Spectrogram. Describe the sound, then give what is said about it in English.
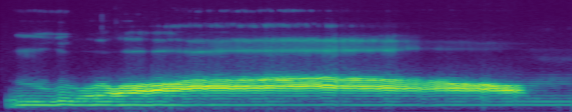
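A man's voice imitating a deep om sound, holding one steady, low, resonant hum for about five seconds before stopping abruptly. “And I remember hearing the om sound when I was six, just spontaneously lying on the bed. It went, I kind of,”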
